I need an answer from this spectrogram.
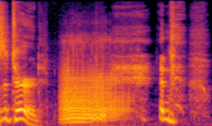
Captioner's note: fart sounds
